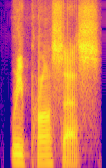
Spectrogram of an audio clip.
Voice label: "reprocess", American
